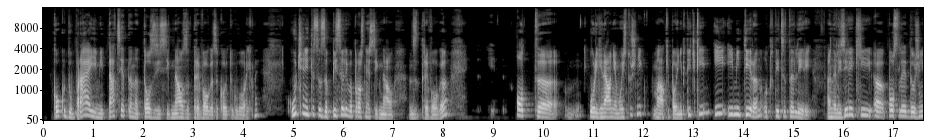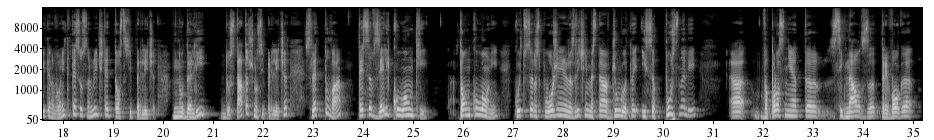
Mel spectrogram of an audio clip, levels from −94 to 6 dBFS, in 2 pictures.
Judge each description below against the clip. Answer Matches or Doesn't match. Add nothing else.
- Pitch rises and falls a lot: Matches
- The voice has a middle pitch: Matches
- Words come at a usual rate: Matches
